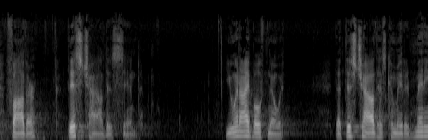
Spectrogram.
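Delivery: soft, low, measured case; solemn advocate. Pretend. Jesus states the case to the Father, quiet and solemn. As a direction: lay it out gravely and quietly.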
